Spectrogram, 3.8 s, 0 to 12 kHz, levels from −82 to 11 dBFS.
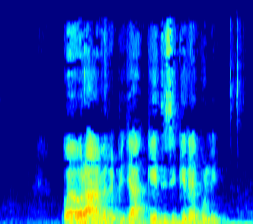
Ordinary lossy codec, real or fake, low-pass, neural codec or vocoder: AAC, 32 kbps; real; 10.8 kHz; none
